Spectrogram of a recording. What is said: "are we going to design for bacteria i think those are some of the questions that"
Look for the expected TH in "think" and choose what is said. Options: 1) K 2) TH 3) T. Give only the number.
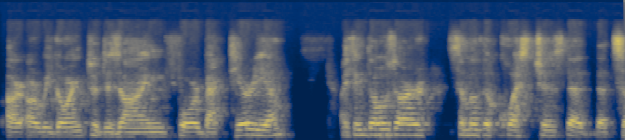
2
